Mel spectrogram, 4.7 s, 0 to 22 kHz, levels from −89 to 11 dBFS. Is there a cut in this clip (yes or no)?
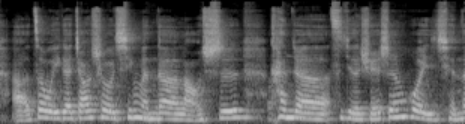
yes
